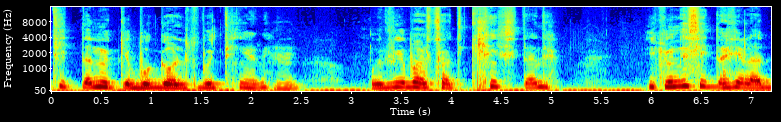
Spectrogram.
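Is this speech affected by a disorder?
Yes: cerebral palsy; wheelchair user, has two wheelchairs, once walked ten kilometres in one day without wheelchair.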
